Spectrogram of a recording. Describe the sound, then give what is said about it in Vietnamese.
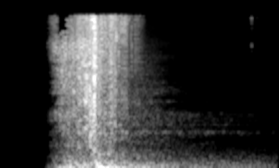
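A single heavy whoosh of a giant glowing sword slashing through the air bursts in after a moment of silence, swelling quickly and then trailing off into a low, fading rumble. “Hàng Lập bấm niệm pháp quyết, hào quang cự kiếm đại thịnh hung hăng chém về hư không phía trước.”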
